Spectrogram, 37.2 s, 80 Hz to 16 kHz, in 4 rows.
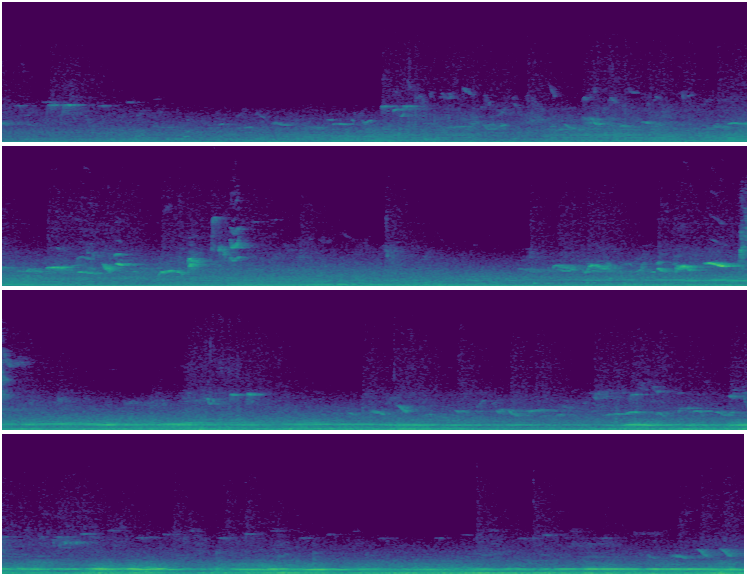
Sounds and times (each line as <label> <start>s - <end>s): bees inside the canola blossoms 3.7s - 6.0s
bees inside the canola blossoms 6.8s - 19.6s
plane crossing the sky 18.0s - 37.2s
